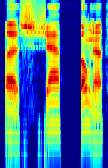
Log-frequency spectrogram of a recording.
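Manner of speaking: "Shapona" drawn out very slowly, syllable by syllable; slow, tentative "Shapona" as if reading it for the first time; careful guess at a name. Real, not acted. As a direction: sound out "Shapona" slowly, unsure of it. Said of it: "I guess that's how you pronounce it".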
